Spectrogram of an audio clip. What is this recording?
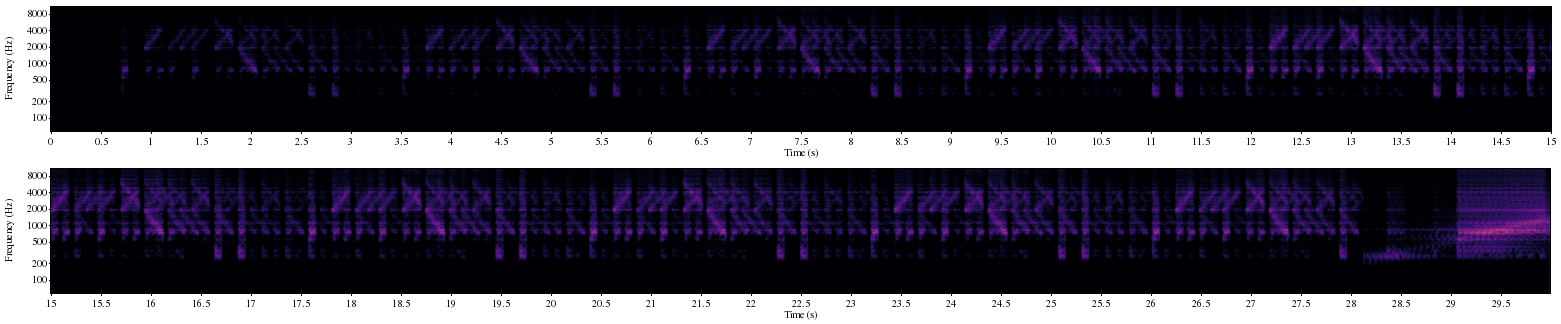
Talk Fauxer
Vox thats been effected and gitched with a vol swell
vocals, glitch, vox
